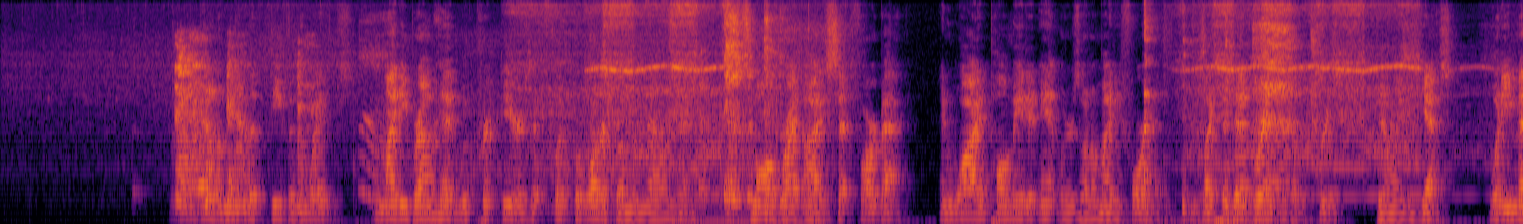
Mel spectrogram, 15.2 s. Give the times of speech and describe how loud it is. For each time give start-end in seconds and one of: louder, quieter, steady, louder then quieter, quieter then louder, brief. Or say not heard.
1.7-15.1 steady.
